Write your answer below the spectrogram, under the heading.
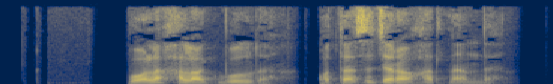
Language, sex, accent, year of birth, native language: Uzbek, male, Farg'ona, 1999, Uzbek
